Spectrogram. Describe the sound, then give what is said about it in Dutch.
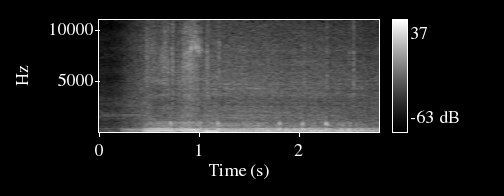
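A Volkswagen Golf engine revs up, rising in pitch with a strong harmonic growl, then settles into a steady, loud idle rumble with light mechanical clatter. “Ja, het is een hele dure golf.”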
